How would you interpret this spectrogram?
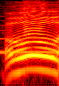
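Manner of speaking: loud howling wolf impression. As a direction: throw your head back and howl. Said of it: "that's pretty good".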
